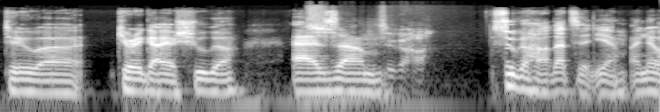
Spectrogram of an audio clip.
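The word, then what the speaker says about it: Suguha: Sugaha. That's it. Yeah, I knew I wasn't pronouncing it right.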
